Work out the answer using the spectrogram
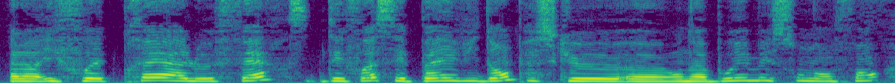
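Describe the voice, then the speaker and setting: A young mother talks through parenting advice in a calm, gentle voice, pausing often to find her words. Her voice is higher than most but mellow and soft. It sounds dry, with the mic set a little away from her. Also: no echo, far from the mic. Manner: calm, gentle, many hesitations. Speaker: parenting vlogger. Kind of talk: casual advice talk.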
